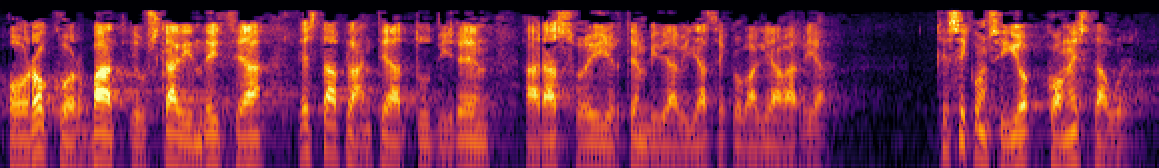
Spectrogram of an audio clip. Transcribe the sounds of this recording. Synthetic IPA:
o̞ɾo̞ko̞ɾβat̪ʰe̞wskað̞ind̪e̞jt͡se̞ae̞st̪apla̰nt̪e̞at̪uðiɾe̞naɾaso̞ejiɾt̪e̞mbið̞eaβ̞iʎat͡se̞ko̞βaliaɣ̞aria̰ | ke̞seko̞nsiɣio̞ko̞ne̞st̪aɣula

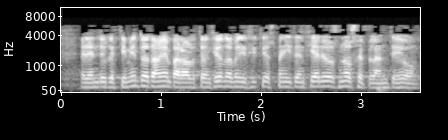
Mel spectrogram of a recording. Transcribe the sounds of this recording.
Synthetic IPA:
ele̞nd̪uɾe̞θimjent̪o̞t̪amje̞mpaɾalaot̪e̞nθjo̞nd̪emeniθiθjo̞spe̞nit̪e̞n̟θjaɾjo̞znose̞plant̪e̞o

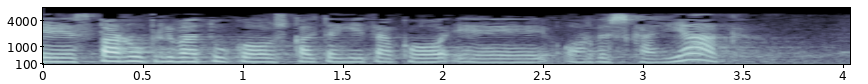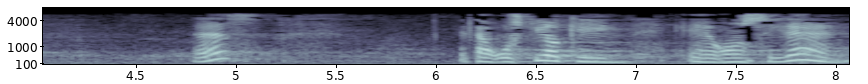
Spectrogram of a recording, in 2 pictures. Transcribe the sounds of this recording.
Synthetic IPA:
esparupɾiβ̞at̪uko̞ewskalt̪e̞ɣie̞t̪ako̞oɾðe̞skaɾiak | e̞s | e̞t̪aɣ̞ust̪io̞kine̞ɣ̞o̞nsiɾe̞n

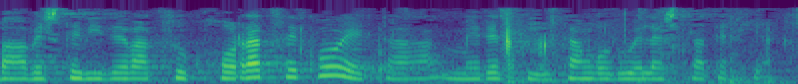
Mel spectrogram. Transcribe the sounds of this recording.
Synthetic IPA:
baβe̞st̪e̞βiðe̞β̞at͡sukʝo̞rat͡se̞ko̞e̞t̪ame̞ɾe̞siːsaŋɡo̞ðue̞lae̞st̪ɾat̪e̞ɣiak

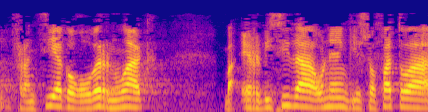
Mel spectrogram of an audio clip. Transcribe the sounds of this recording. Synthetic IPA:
fɾant͡siako̞ɣ̞o̞β̞e̞ɾnuak | bae̞ɾβisiðao̞ne̞ŋɡliso̞fat̪oa

